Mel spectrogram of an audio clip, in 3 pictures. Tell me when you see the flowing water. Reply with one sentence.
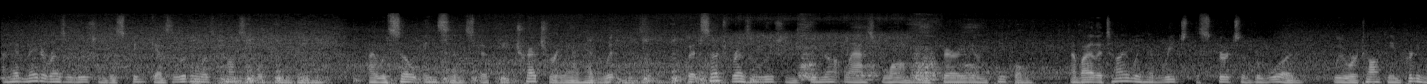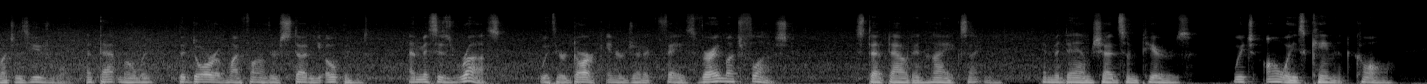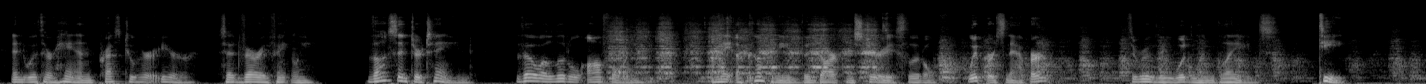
The flowing water can be heard from 0.0 to 25.2 s.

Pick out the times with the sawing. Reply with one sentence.
You can hear the sawing from 1.9 to 9.9 s and from 34.5 to 42.7 s.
